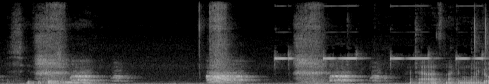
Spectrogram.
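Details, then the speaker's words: Zoll ventilator training demo for paramedics: high steady alarm tones over talk, an apnea alarm signalling the patient is not breathing, which keeps sounding after the simulated breathing resumes because the backup mode kicked in. "so once so the patient started breathing more the patient starts breathing again but the alarm is still it's still going to go just because it kicked into it"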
